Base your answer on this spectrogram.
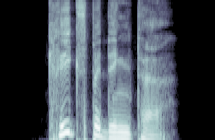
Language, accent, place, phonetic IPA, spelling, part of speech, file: German, Germany, Berlin, [ˈkʁiːksbəˌdɪŋtɐ], kriegsbedingter, adjective, De-kriegsbedingter.ogg
- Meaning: inflection of kriegsbedingt: 1. strong/mixed nominative masculine singular 2. strong genitive/dative feminine singular 3. strong genitive plural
